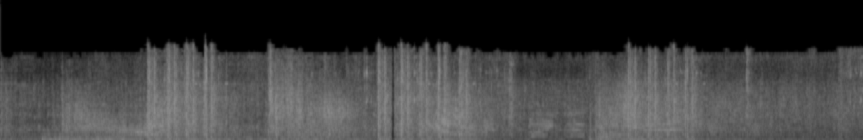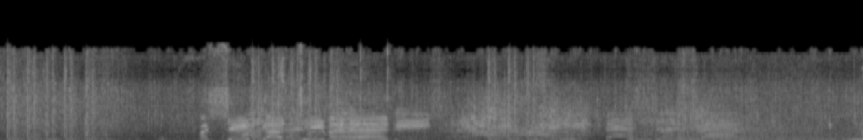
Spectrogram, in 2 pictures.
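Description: Rapid machine gun fire and explosions in the World War II shooter Brothers in Arms: Hell's Highway form a dense, loud, continuous din, with voices talking over the battle.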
